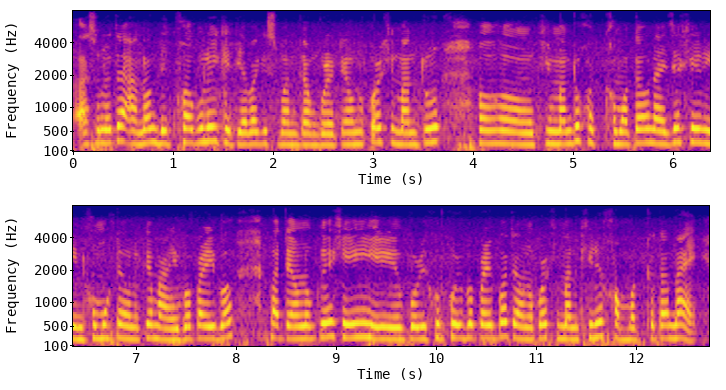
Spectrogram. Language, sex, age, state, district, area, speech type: Assamese, female, 45-60, Assam, Darrang, rural, spontaneous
